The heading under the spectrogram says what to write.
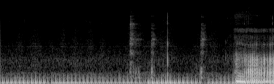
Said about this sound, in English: Oh, come on, Finch. You want to purr into the microphone? Yeah. Oh, that's good.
